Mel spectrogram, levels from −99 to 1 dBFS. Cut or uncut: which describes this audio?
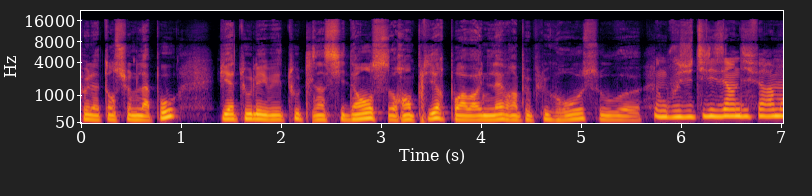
cut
